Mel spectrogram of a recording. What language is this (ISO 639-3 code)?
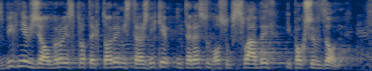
pol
